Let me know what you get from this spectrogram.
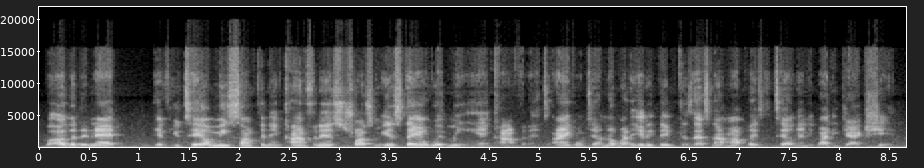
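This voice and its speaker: A male host fields a casual live Q&A, talking fast in a steady, medium-pitched voice with a sharp edge. Being sick with a stuffy nose and scratchy throat leaves him nasal. He rambles, speaks bluntly and honestly, and names people from the chat.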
